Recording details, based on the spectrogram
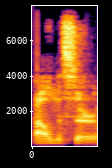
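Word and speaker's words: Al Nassr: again all the year I believe it's aler like it's literally spelled Al space n a SSR Al aler so you're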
